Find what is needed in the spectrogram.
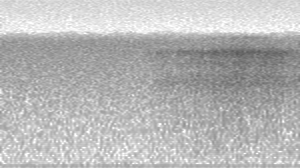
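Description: Near silence: room tone over a video call, with a faint soft hiss in the second half.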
